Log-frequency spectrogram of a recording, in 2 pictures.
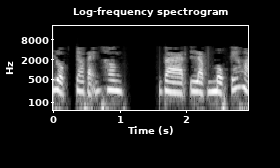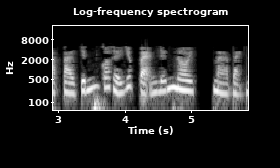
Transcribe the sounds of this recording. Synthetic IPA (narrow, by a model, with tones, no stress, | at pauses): lwə˨˩t̚t͡ɕɔ˧ɓa̰ː˧˨nhəː˧n | vaː˨˩lə˨˩p̚mo˨˩t̚ke˨˦ɦwa˨˩jk̟̚t̪aː˨˩jt͡ɕï˨˦ŋ̟kɔ˨˦t̪ʰe˧˩zʊ˦˥p̚ɓa̰ː˧˨nɗe˨˦nːəː˧j | maː˨˩ɓa̰ː˧˨n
